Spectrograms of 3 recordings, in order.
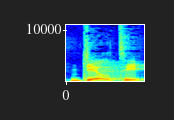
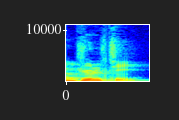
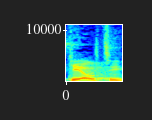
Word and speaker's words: guilty: le coupable adjectif, il est coupable, he is guilty, et non pas guilty, he is guilty, guilty.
